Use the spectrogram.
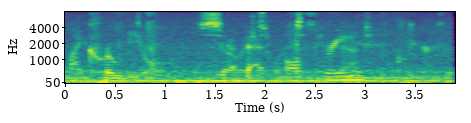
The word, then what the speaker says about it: microbial: also sprayed the um micro bile spray I think that's how you pronounce it that's actually not how you pronounce it it is microbial so just want clear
